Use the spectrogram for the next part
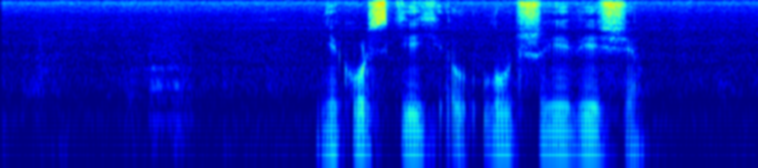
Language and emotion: Russian, neutral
